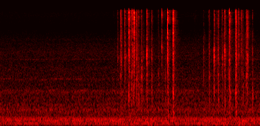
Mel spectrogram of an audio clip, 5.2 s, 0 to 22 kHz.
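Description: A gray AJAZZ 308i wireless Bluetooth keyboard with round plastic keycaps is typed on with the fingertips. After about two seconds of a low, steady background hum, rapid bright clicky key taps begin and continue in quick bursts to the end.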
